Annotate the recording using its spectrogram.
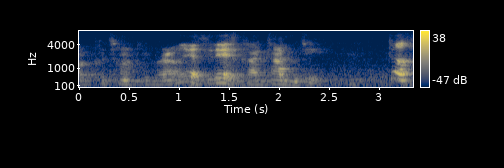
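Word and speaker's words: Ketanji: Yes, it is Katanji.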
